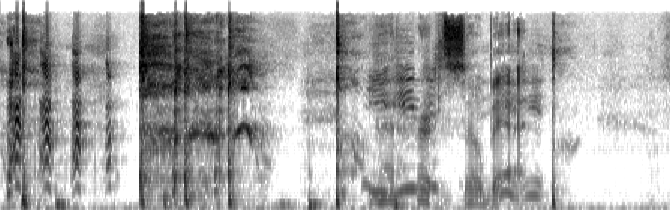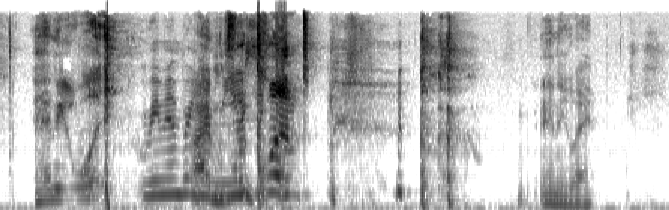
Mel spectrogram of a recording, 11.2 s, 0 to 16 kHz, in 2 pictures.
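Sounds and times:
person coughing: 0:01.1 - 0:03.3, 0:09.0 - 0:09.6
speech: 0:03.5 - 0:04.8, 0:05.8 - 0:09.2, 0:10.1 - 0:10.6.

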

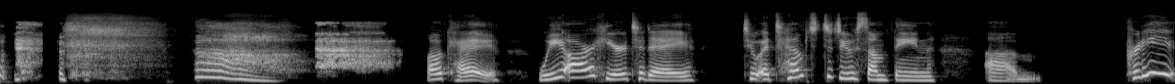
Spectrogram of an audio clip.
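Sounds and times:
speech: 0:00.0 - 0:01.0, 0:04.3 - 0:10.5, 0:11.3 - 0:11.7
deep breathing by a person: 0:00.6 - 0:04.0.

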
